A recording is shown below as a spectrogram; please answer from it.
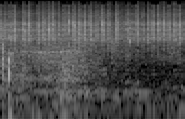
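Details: Rattlesnake shown in a Halloween feature at SOS Reptiel, sounding the rattle on its tail tip as a defensive warning when threatened or approached; steady dry buzzing hiss pulsing rapidly throughout, with faint background noise.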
